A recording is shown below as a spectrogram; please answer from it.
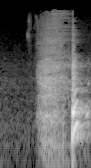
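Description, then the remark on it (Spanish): A quick breathy intake followed by a single abrupt, muffled burst: someone stifling a sneeze, held back, with no talking. “Estoy tratando de estornudar, pero no quiero.”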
